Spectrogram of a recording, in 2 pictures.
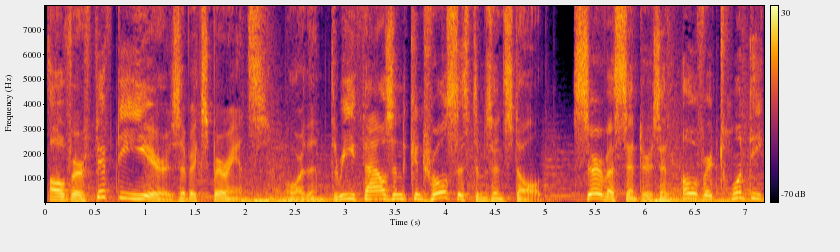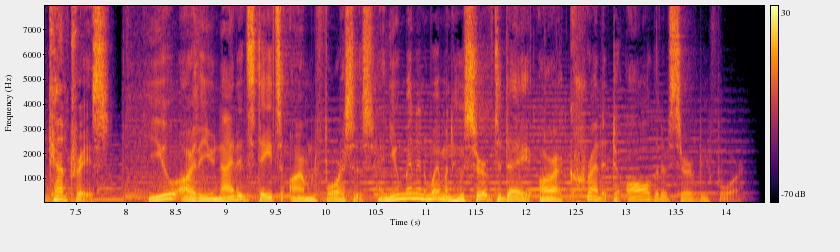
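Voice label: American English, male, voice over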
